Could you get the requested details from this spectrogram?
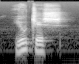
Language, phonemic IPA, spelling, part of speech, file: Dutch, /ˈjucəs/, joetjes, noun, Nl-joetjes.ogg
- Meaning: plural of joetje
